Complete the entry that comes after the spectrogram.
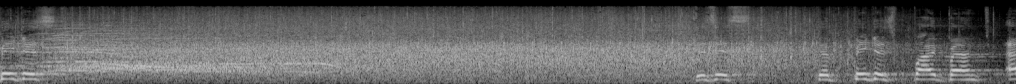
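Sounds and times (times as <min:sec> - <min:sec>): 
audience applause: 0:00.0 - 0:09.2
speech: 0:07.0 - 0:07.5, 0:08.2 - 0:10.1.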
